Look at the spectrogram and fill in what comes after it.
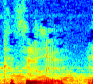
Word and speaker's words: Cthulhu: Well, it's between a ch and a th, so Cthulhu is the correct pronunciation.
